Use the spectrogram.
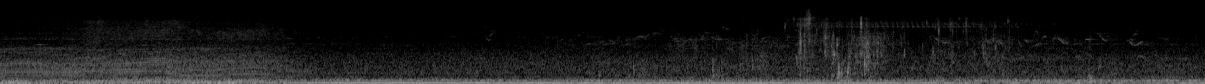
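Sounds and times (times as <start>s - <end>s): steady low hum: 0.0s - 12.0s
fish splashing at water surface: 7.2s - 10.4s.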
